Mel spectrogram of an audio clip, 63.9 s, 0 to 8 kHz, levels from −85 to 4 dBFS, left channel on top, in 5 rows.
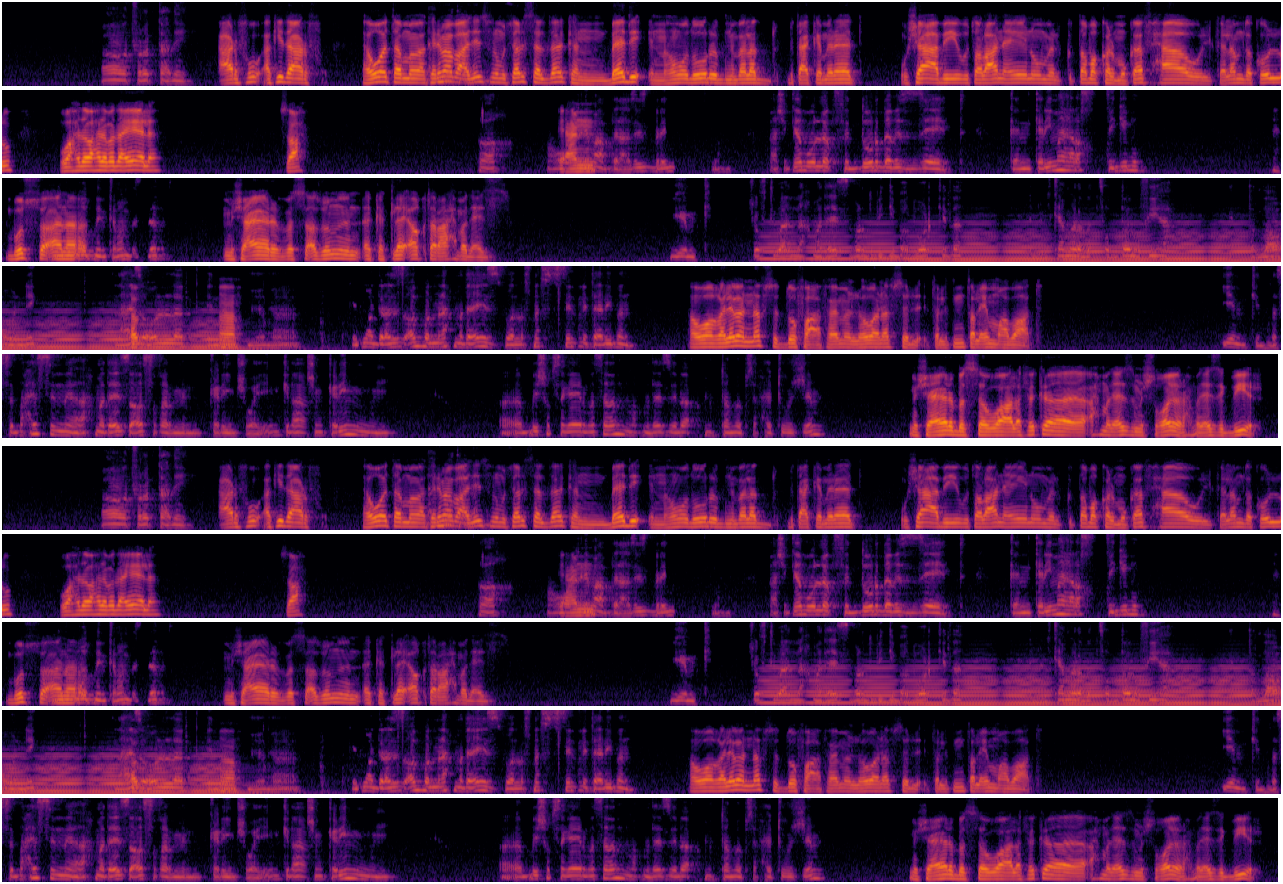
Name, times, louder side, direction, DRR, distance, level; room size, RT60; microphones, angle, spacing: voice 1, 1.0-1.9 4.2-4.9 17.6-17.9 18.2-19.5 19.9-20.1 20.5-22.3 22.9-24.2 26.1-27.3 32.3-32.5 33.1-35.2 35.9-37.3 38.0-38.9 39.5-41.4 41.9-44.7 50.6-55.1 56.1-59.4, right 1 dB, 10° right, 1.6 m, -40 dB
voice 2, 2.2-3.2 3.6-7.7 8.0-8.6 9.0-12.9 13.4-14.4 15.6-15.8 18.3-18.7 25.6-26.4 27.8-30.5 39.7-39.8 40.5-40.7 45.2-48.7 60.2-63.7, left 4 dB, 40° left, 0.6 m, -29 dB
Organ, 33.1-41.1 41.6-41.7 42.3-42.4, right 1 dB, 40° right, 3.5 m, -39 dB
head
